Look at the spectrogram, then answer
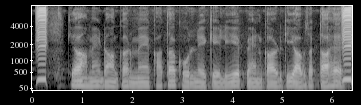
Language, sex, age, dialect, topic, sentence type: Hindi, male, 31-35, Marwari Dhudhari, banking, question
